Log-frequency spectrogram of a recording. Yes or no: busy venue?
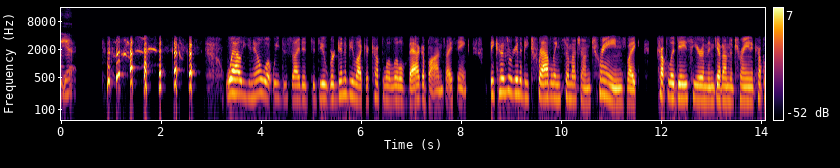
no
